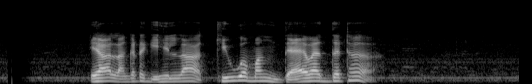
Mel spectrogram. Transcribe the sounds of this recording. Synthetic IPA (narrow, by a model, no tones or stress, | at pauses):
ejaːlaŋɡəʈəɡiɦilːaːkiwʋəmaŋd̪æːʋæd̪ːəʈə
